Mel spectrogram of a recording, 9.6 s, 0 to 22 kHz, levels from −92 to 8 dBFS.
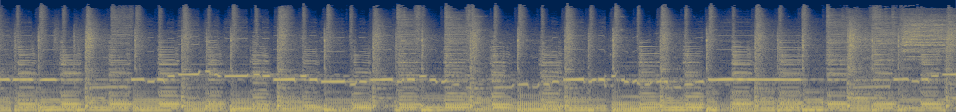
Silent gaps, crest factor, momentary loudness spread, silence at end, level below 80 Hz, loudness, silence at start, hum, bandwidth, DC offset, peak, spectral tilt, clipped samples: none; 14 dB; 2 LU; 0 s; -24 dBFS; -15 LUFS; 0 s; none; 19 kHz; under 0.1%; 0 dBFS; -4.5 dB/octave; under 0.1%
